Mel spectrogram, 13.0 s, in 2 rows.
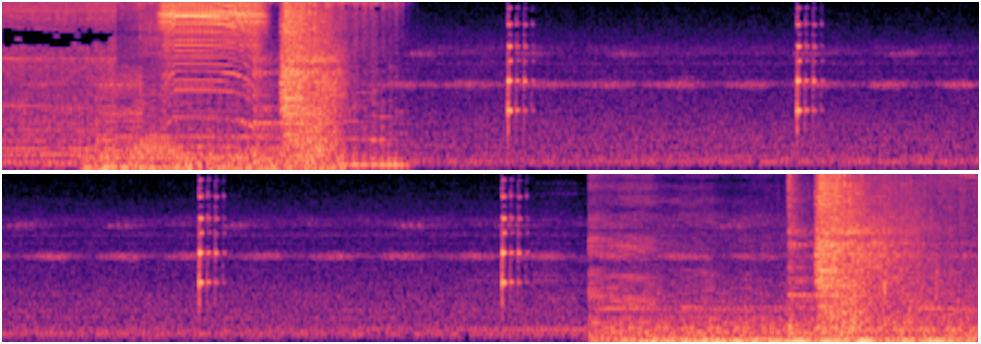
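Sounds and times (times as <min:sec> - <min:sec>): short electronic beeps: 0:03.4 - 0:03.6, 0:05.3 - 0:05.6, 0:07.8 - 0:08.0, 0:09.9 - 0:10.1
faint warbling tone: 0:05.3 - 0:05.5.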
